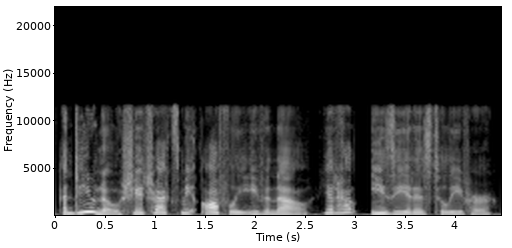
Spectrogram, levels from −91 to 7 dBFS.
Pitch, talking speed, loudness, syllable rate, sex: 240 Hz, 240 wpm, -18 LUFS, 6.0 syllables/s, female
